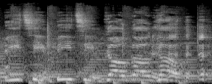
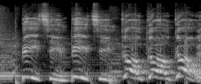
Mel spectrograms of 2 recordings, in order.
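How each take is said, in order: First: The voice sounds sad and hesitant. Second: The voice sounds energetic and hyped. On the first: The speaker is not really excited about the team. "You can sense the sadness and hesitation in my voice" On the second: The speaker believes in the team. "Let me try and get a bit more hype for that"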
